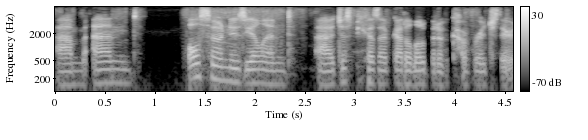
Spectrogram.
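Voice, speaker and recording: Someone talks at a fairly quick pace with an American accent. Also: woman. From US, Miami, Florida; Ecuadorian family. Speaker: payments risk professional, panelist. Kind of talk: webinar panel introduction. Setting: video call.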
